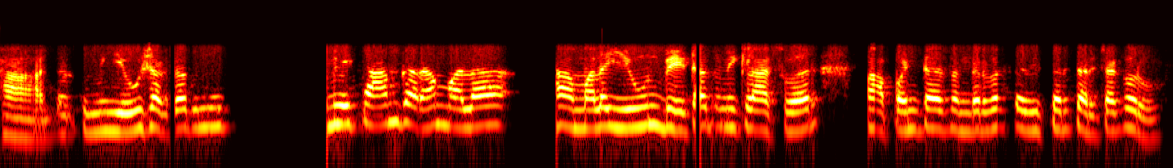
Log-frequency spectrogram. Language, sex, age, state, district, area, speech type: Marathi, male, 30-45, Maharashtra, Mumbai Suburban, urban, conversation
